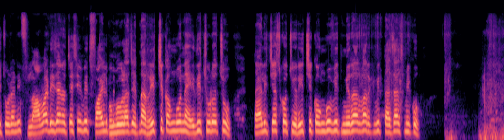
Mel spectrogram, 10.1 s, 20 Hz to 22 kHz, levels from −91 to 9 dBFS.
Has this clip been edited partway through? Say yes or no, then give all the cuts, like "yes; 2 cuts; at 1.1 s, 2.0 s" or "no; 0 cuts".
yes; 1 cut; at 2.2 s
